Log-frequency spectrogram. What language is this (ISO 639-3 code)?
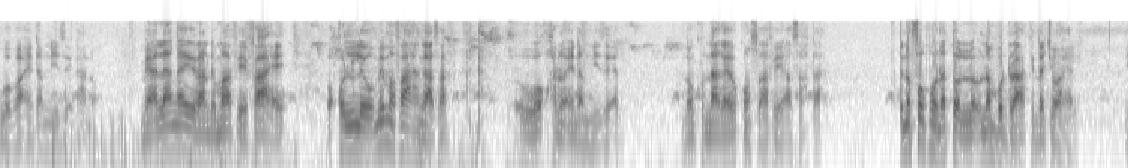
srr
